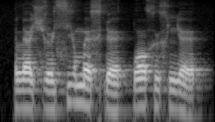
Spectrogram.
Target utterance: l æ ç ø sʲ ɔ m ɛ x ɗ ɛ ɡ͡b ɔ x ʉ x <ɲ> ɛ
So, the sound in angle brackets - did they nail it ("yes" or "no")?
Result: yes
